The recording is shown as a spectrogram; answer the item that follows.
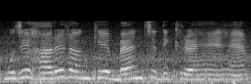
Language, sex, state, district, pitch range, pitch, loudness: Hindi, female, Chhattisgarh, Raipur, 265-310 Hz, 285 Hz, -13 LUFS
